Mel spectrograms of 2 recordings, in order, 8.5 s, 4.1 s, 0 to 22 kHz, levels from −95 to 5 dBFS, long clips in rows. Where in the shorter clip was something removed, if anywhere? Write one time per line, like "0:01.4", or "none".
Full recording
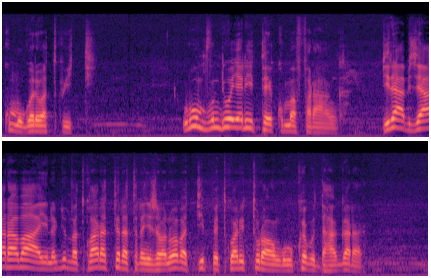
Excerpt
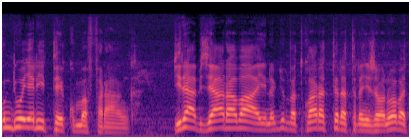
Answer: none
